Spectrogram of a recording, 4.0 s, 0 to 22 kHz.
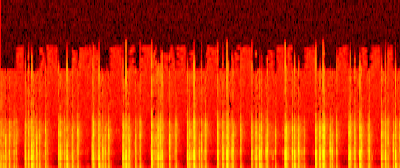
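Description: A small, hollow, empty rectangular cardboard box with a faux wood-grain print is held in both hands, moved to one side of the mic, and tapped with fingernails. The result is quick, dry clusters of hollow taps with a mid-pitched knock around 465 Hz and almost no ring, repeating in a loose, uneven rhythm.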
